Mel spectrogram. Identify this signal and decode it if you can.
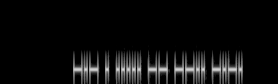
Morse code, heard as a keyed tone, about 44 wpm, 690 Hz. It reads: KE5MZC
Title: USA Call Signs 45wpm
